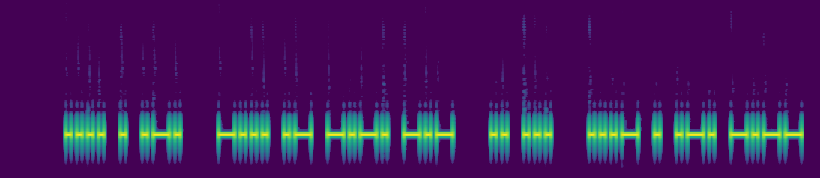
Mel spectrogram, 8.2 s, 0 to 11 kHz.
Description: Morse code, heard as a keyed tone, about 22 wpm, 700 Hz. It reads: HER BACK IS VERY
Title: Sentences from Top 1000 Words - Review Part 1 - 22wpm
